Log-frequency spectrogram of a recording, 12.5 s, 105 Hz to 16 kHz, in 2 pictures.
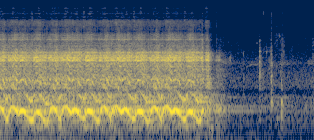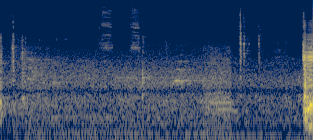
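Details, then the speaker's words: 1957 Ferguson TO35 tractor, non-running, reportedly last ran 10 years ago, oil put in cylinders, carb cleaner sprayed into carburetor: steady starter churn about four compressions a second for four seconds, no catch or sputter; cranks but won't start. "put the spark plugs back in hooked everything back up um sprayed some carb clean in that carburetor turned it over a few times and nothing happened"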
